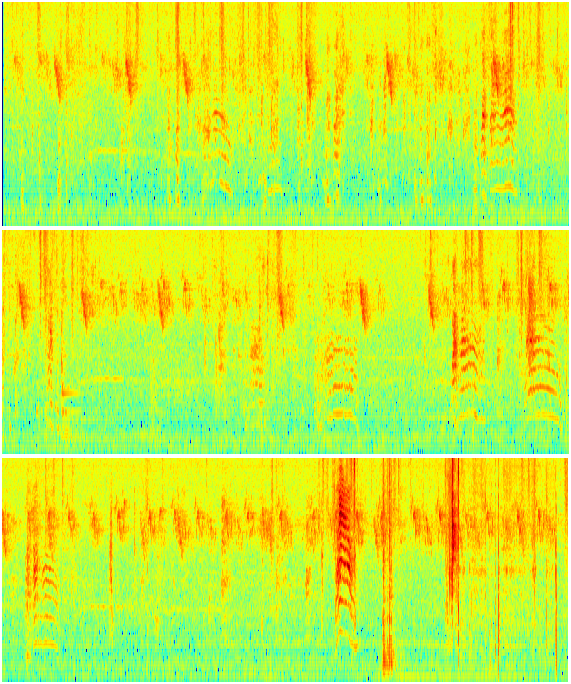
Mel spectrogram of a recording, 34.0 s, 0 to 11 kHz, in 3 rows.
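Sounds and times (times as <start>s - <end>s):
cat meowing: 3.4s - 4.6s, 16.2s - 16.6s, 17.6s - 18.5s, 20.3s - 21.0s, 21.8s - 23.9s, 29.4s - 29.8s.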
